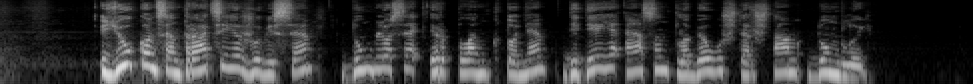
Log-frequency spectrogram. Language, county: Lithuanian, Telšiai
